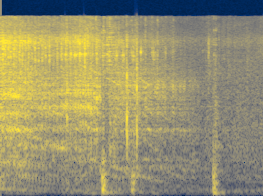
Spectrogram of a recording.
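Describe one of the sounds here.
A plastic tool housing clicks and knocks as it is handled.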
